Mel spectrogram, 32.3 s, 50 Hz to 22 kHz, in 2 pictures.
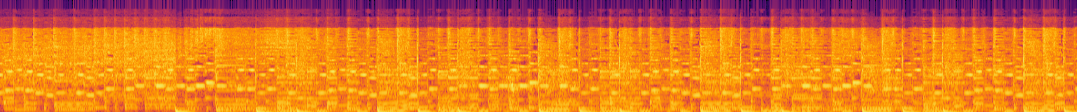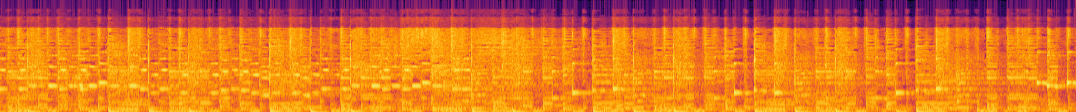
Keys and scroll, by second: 4.8 ctrl+c, 5.0 ctrl+v.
